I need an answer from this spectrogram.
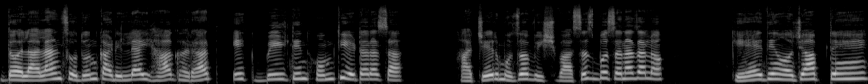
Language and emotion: Goan Konkani, surprised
